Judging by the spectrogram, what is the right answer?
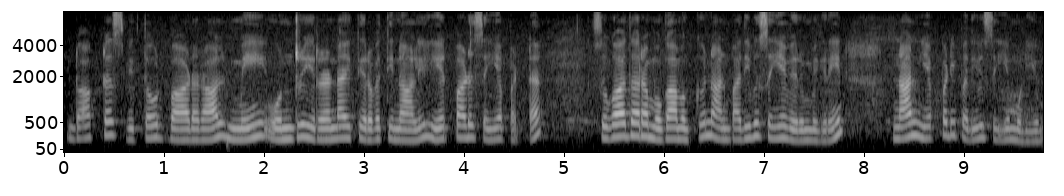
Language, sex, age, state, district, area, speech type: Tamil, female, 45-60, Tamil Nadu, Chengalpattu, rural, read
